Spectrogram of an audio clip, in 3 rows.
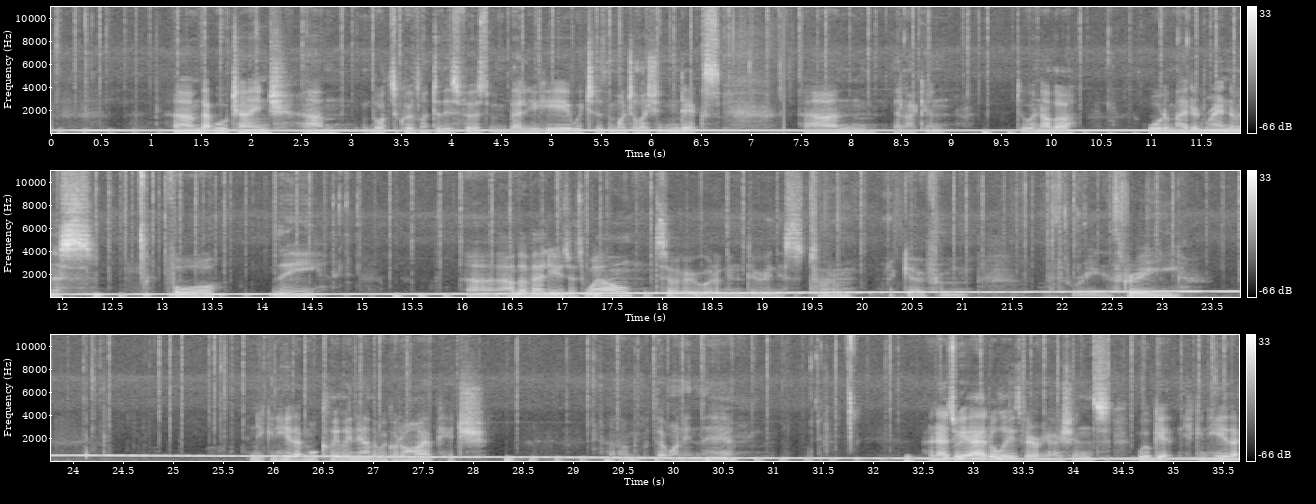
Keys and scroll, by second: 7.3 super+v, 20.7 3, 21.9 Right, 22.8 BackSpace, 23.1 3.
